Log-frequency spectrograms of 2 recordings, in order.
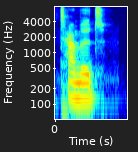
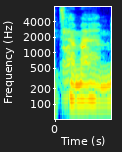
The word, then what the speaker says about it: Tamam: which is Tamad Shud. – Tamad? Do you mean Tamad? Which is spelled. It's Tamam. – Tamam Shud. – So it's supposed to be Tamam, isn't it?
